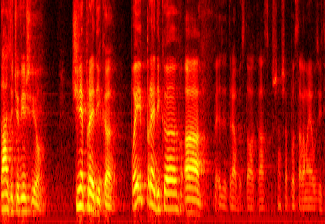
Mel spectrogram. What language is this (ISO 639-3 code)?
ron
